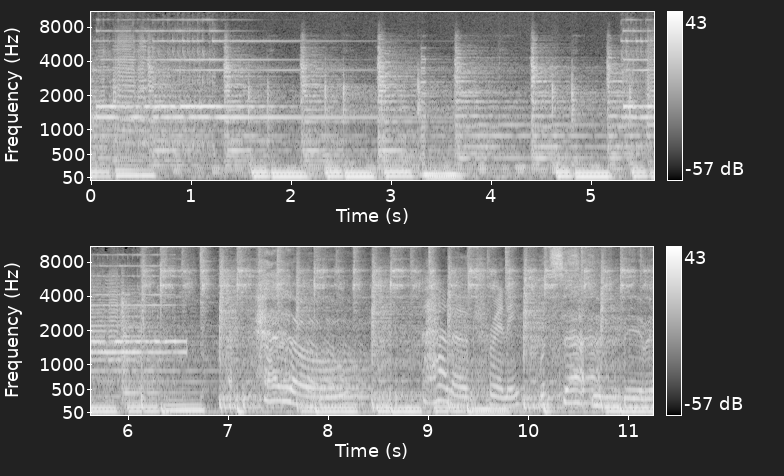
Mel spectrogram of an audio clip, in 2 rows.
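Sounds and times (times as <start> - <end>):
telephone ringing: 0.0 - 3.1, 5.3 - 6.9
thumping bass-heavy music beat: 1.6 - 11.2
speech: 10.4 - 11.2.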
